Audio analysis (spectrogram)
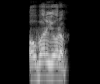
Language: Sindhi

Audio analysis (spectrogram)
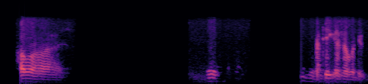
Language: Assamese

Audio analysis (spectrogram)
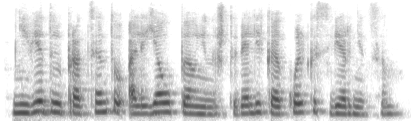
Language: Belarusian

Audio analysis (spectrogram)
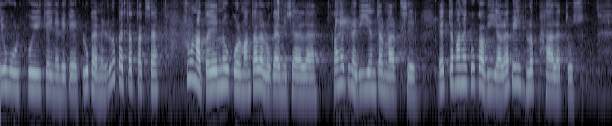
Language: Estonian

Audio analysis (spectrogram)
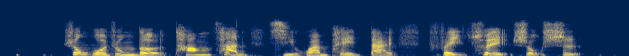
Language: Chinese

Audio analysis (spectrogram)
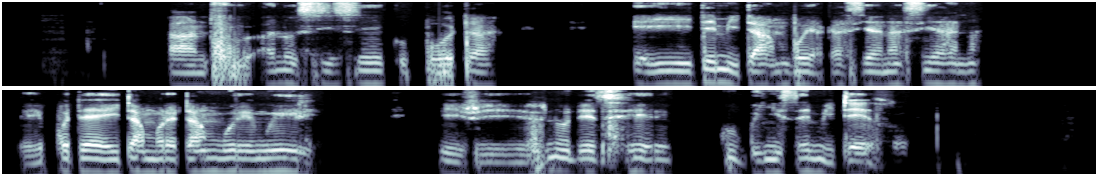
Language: Ndau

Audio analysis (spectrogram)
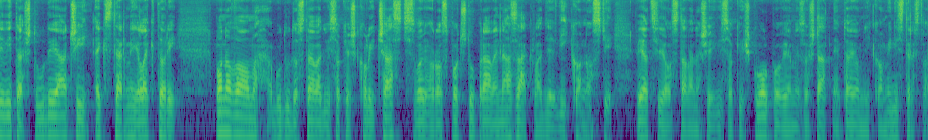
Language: Slovak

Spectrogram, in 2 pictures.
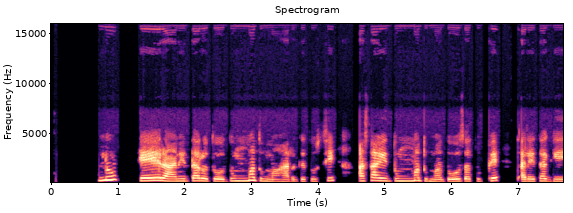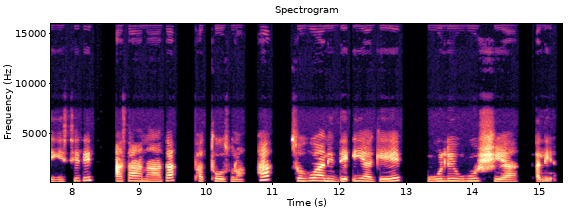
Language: Wolaytta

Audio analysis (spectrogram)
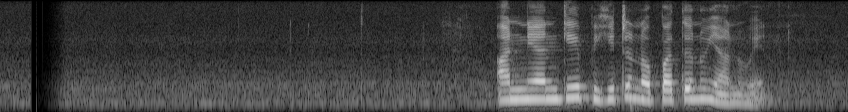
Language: Sinhala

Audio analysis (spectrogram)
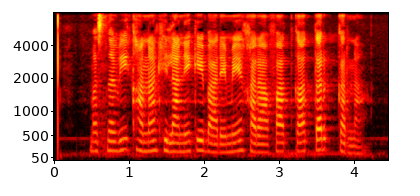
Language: Urdu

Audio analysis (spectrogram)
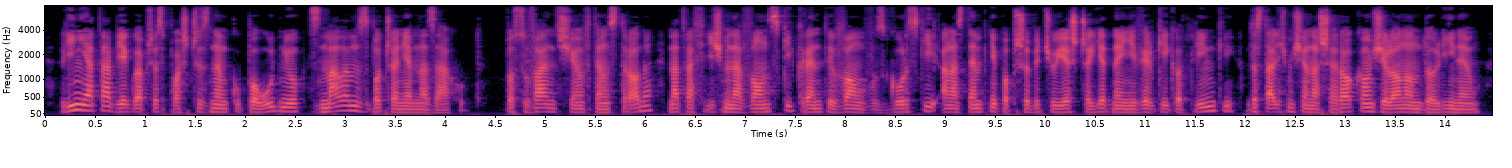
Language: Polish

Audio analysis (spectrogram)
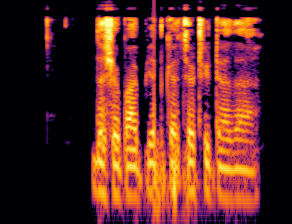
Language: Pashto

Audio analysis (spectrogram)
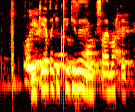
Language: Icelandic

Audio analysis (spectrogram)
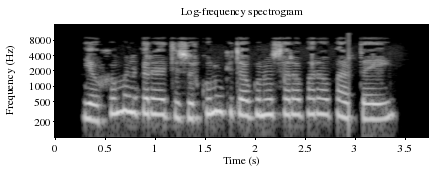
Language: Pashto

